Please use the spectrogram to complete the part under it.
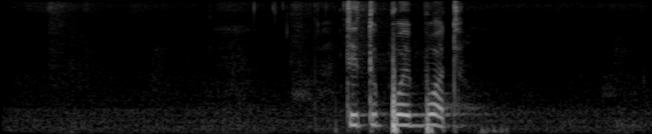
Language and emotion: Russian, neutral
